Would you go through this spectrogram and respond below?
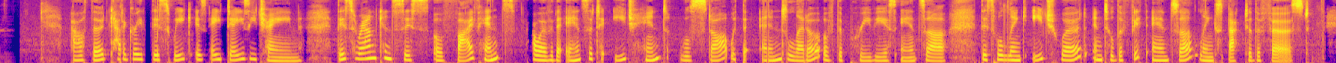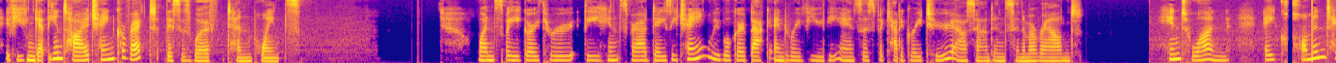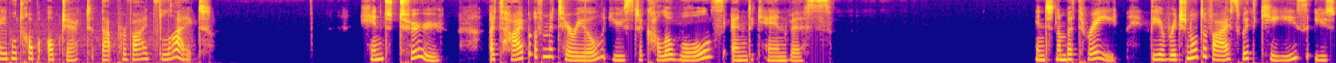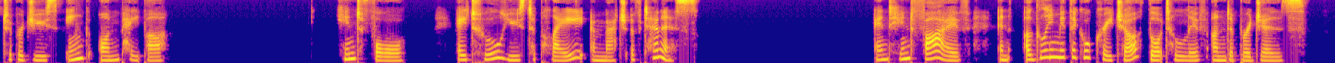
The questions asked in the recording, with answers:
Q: And hint 5, an ugly mythical creature thought to live under bridges.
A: That is a troll.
